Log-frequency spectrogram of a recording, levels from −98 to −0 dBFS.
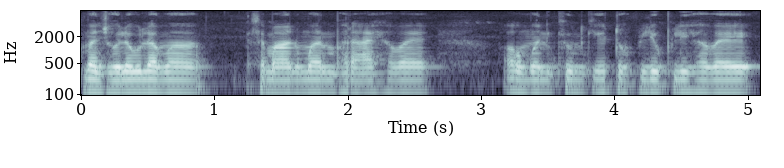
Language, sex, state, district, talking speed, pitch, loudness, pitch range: Chhattisgarhi, male, Chhattisgarh, Sarguja, 165 wpm, 105 Hz, -20 LUFS, 105-110 Hz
